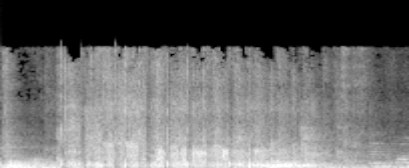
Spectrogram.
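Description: A small group of people clapping, a short round of applause with some voices mixed in.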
